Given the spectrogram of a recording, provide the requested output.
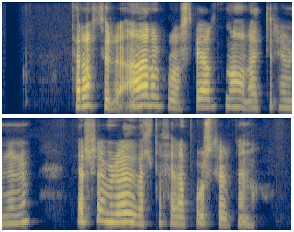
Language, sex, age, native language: Icelandic, female, 50-59, Icelandic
